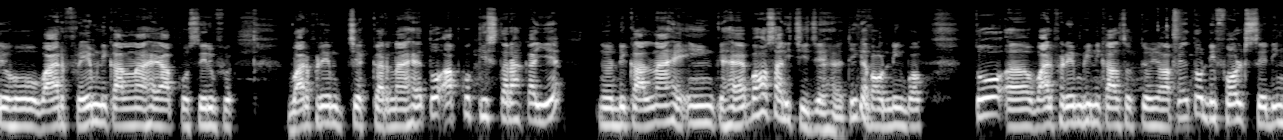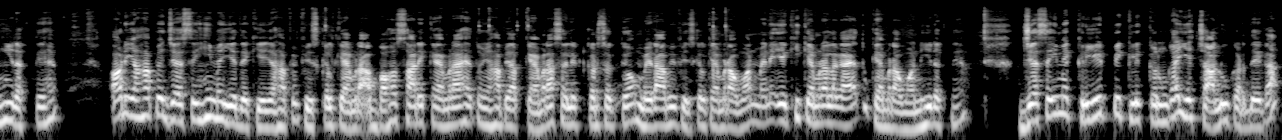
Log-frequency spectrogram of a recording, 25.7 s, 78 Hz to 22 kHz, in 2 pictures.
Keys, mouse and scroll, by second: 11.6 click, 16.0 click, 17.7 click.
